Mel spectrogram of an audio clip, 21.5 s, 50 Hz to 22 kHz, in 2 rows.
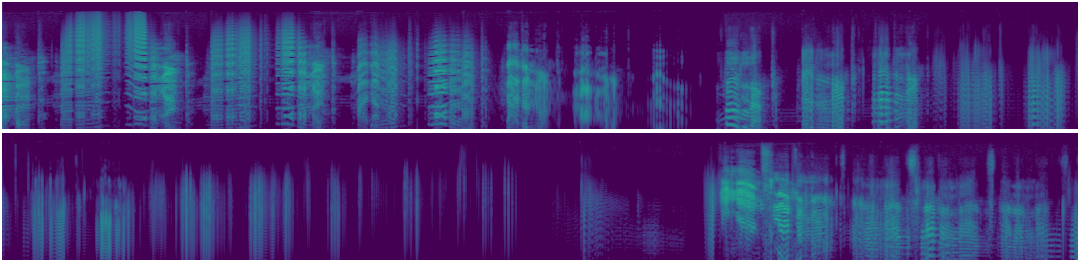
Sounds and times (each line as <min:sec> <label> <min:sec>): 0:00.0 homemadevocoder 0:06.1
0:07.2 homemadevocoder 0:10.6
0:17.8 homemadevocoder 0:21.5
